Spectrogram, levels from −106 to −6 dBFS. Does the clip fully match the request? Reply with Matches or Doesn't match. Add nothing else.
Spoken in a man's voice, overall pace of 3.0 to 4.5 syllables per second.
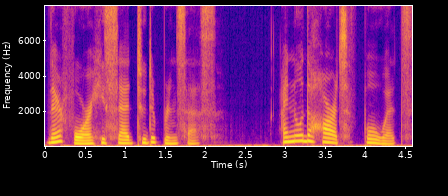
Doesn't match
